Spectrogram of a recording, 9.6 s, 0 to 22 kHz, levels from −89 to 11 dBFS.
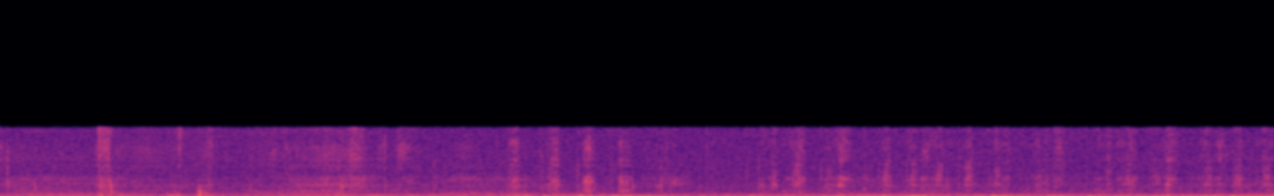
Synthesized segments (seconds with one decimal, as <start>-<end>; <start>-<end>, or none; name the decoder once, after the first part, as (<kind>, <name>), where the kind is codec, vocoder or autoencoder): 1.0-1.6 (vocoder, Vocos)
